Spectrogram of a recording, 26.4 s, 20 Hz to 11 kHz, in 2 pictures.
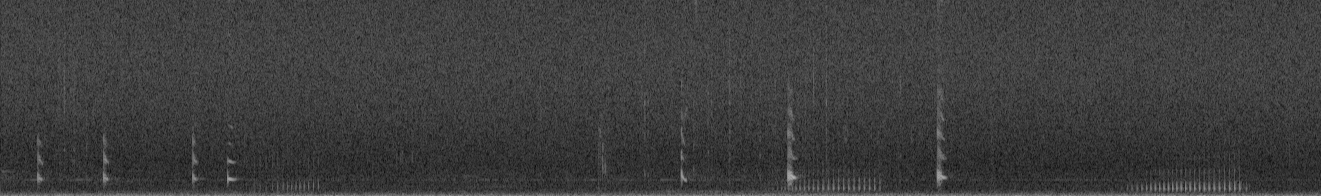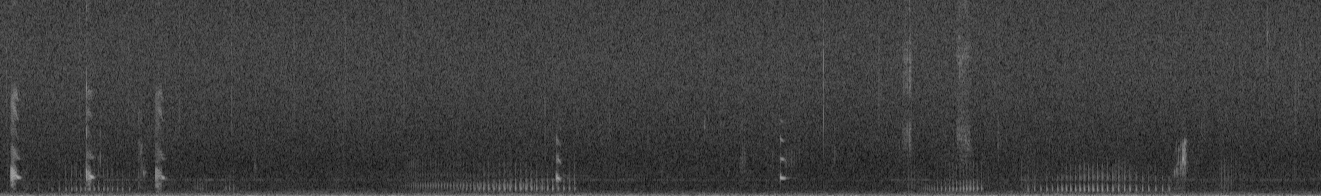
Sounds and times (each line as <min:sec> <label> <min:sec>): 0:00.0 common toads in a garden pond 0:03.4
0:01.9 common frogs 0:03.4
0:05.9 common toads in a garden pond 0:09.8
0:07.7 common frogs 0:09.6
0:11.0 common toads in a garden pond 0:15.8
0:11.2 common frogs 0:12.6
0:13.3 common frogs 0:15.7
0:16.8 common toads in a garden pond 0:19.7
0:17.3 common frogs 0:19.2
0:20.4 common toads in a garden pond 0:26.4
0:22.2 common frogs 0:25.7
